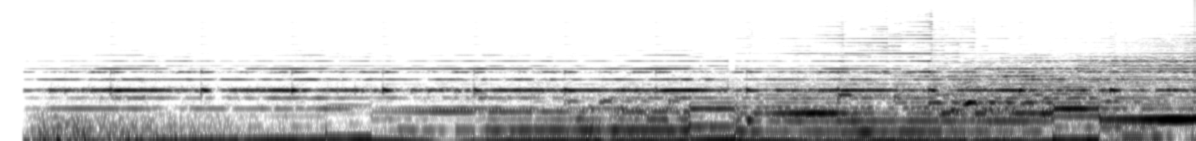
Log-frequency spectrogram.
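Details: Sustained ambient music with deep drones and ringing bowl-like tones throughout; no animal calls are heard.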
